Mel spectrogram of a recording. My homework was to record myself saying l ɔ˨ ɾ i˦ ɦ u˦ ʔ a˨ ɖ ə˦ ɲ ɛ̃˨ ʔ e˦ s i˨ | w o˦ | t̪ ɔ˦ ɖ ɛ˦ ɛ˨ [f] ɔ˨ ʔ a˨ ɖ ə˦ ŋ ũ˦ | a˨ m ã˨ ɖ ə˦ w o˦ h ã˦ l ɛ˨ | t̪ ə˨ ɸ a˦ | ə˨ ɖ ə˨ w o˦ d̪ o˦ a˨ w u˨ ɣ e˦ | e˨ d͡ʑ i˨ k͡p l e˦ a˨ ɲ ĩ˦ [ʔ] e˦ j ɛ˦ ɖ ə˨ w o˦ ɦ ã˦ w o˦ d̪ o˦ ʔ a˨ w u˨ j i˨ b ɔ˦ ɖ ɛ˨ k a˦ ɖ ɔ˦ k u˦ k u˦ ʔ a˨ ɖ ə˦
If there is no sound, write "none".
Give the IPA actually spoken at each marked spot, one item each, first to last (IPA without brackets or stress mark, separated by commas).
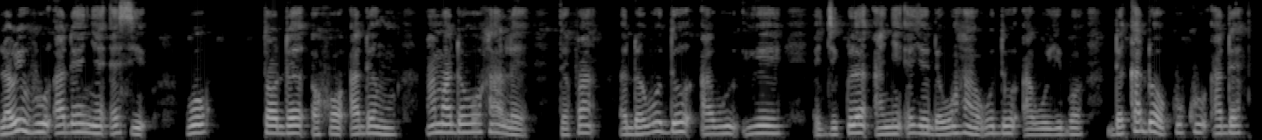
x, ʔ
